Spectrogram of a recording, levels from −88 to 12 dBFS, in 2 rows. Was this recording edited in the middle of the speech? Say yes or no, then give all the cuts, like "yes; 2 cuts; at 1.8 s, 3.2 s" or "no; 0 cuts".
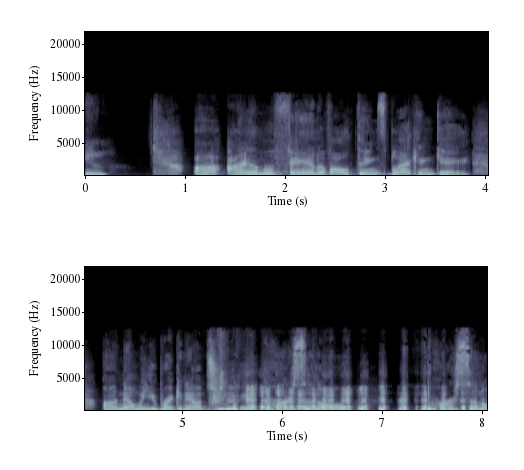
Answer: no; 0 cuts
